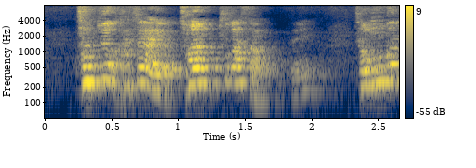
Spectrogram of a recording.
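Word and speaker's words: 전투과성: 그래서 우리가 세포병 경우는 우리가 어떻게 많이 표현하냐면 참고로 우리가 전부 다 통과하니까 우리가 말할 때 전투가성. 전투가성 이렇게 말해. 그래서 발음 잘 말하잖아. 전투 과성은 아니고 전투가성.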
